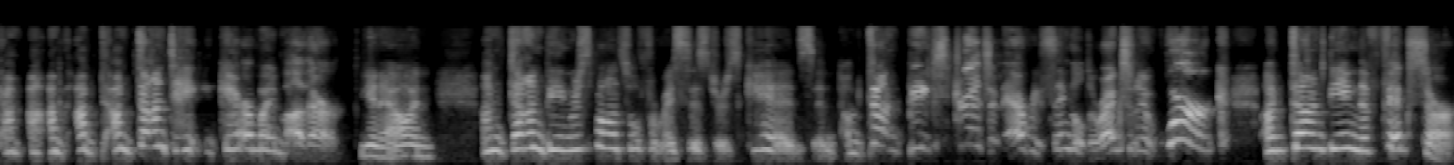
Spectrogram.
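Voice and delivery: high-pitched exasperated rant of the inner voice; inner tirade. Retold or imitated. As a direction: blurt out every burden you're fed up with. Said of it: "the tirade in your head".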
